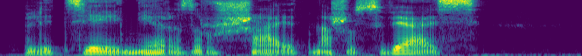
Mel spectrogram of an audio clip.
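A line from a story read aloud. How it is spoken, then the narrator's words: Hissed, dragon. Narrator (Russian): прошипел дракон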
